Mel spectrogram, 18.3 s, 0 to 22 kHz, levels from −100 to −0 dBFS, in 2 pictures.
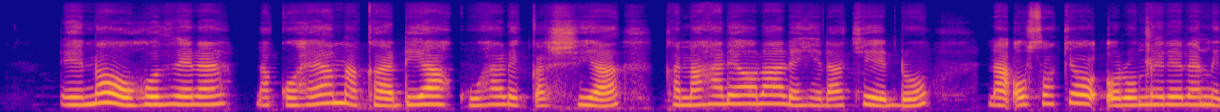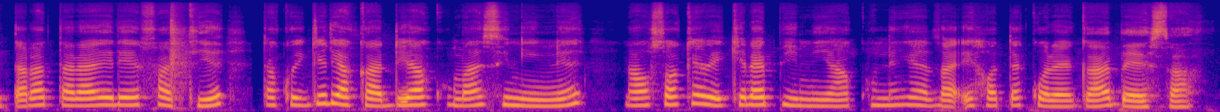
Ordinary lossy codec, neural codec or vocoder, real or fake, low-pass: none; codec, 44.1 kHz, 7.8 kbps, Pupu-Codec; fake; 19.8 kHz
